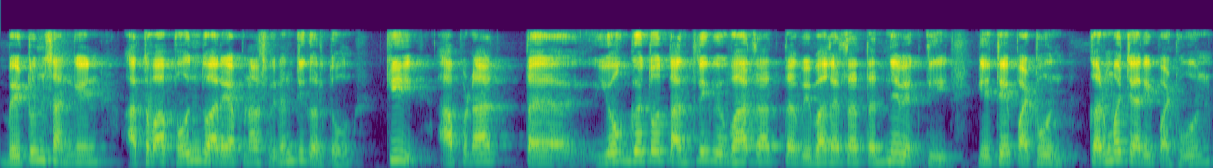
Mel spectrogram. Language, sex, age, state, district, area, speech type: Marathi, male, 60+, Maharashtra, Kolhapur, urban, spontaneous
